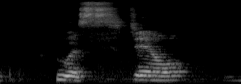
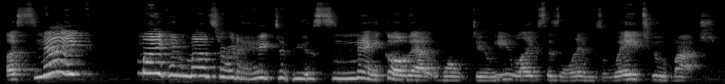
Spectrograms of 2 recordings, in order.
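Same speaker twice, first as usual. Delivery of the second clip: startled monster chef; 8 dB louder than usual. Acted. Monster chef shocked by the snake's warning. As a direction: yelp it out, shocked.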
